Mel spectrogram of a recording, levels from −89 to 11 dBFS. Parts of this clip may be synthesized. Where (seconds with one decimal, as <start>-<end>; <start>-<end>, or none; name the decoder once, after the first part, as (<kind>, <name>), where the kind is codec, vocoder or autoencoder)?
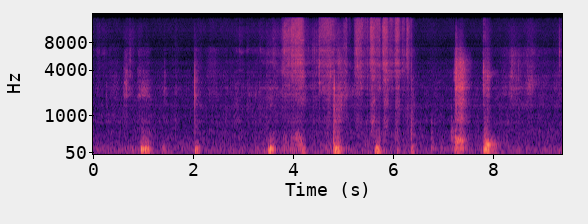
0.0-9.4 (codec, SNAC)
